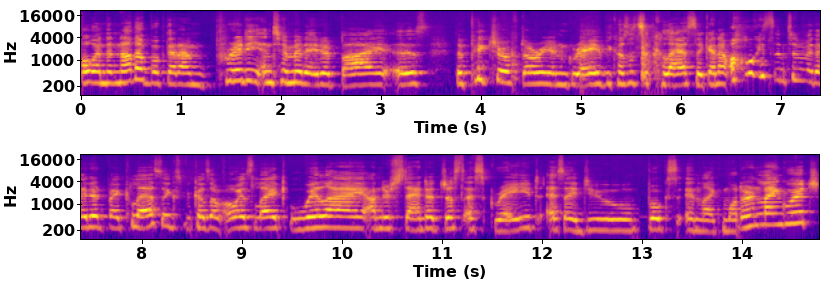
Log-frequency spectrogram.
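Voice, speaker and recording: The speaker has a German accent and ordinary pitch variation. There are hardly any pauses. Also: woman. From Germany. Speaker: book vlogger. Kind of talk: casual chat.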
